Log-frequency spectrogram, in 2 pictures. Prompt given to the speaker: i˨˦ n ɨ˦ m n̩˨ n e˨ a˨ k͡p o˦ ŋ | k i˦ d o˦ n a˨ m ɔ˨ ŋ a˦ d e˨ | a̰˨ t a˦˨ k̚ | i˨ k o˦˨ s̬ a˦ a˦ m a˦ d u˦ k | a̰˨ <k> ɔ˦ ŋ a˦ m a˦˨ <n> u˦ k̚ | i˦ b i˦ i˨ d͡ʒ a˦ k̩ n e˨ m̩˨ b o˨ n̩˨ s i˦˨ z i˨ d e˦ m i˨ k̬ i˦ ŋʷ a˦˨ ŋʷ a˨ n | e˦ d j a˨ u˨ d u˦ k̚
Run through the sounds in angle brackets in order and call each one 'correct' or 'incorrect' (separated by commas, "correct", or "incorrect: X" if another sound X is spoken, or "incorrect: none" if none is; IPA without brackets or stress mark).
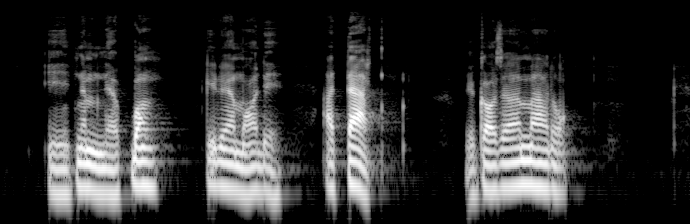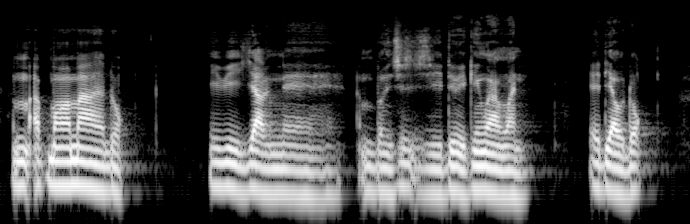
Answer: incorrect: k͡p, incorrect: d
